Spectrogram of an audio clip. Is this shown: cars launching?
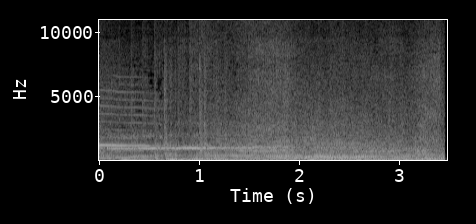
yes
